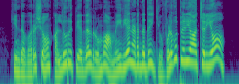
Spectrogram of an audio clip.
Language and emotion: Tamil, surprised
